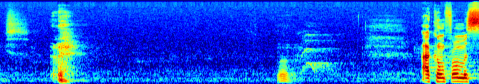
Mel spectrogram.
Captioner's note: clears throat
